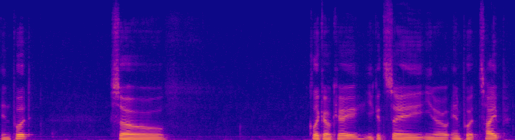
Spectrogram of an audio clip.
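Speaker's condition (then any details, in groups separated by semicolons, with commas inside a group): No condition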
